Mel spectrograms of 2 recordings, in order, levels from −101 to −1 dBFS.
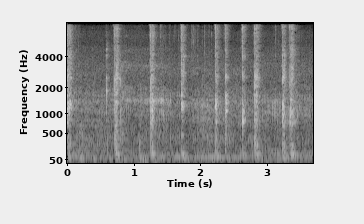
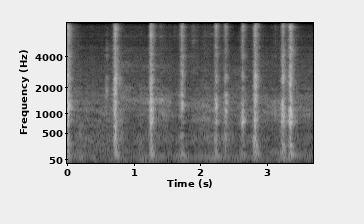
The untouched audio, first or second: first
